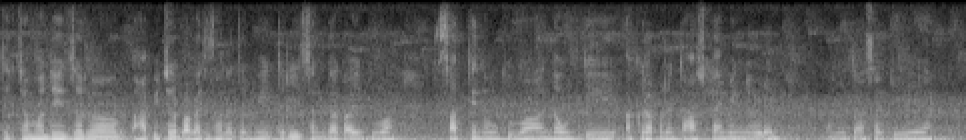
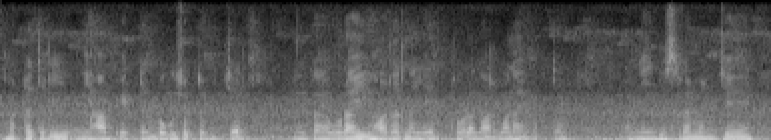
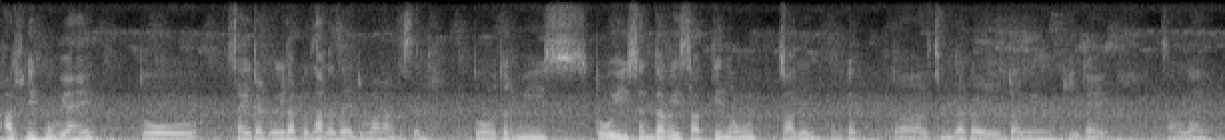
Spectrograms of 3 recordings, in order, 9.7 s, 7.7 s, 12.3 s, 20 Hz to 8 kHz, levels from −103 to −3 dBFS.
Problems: constant background noise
